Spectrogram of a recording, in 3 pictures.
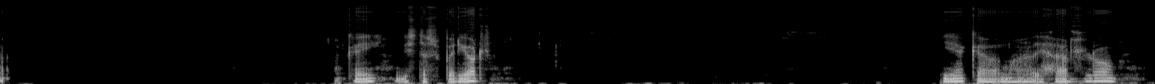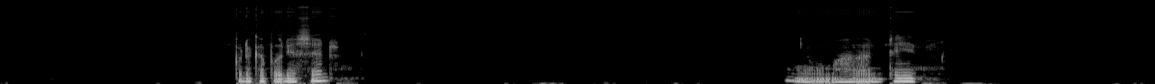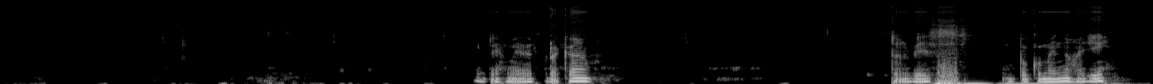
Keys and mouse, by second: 2.3 click, 5.5 F2, 8.8 click, 24.7 F1, 25.7 alt+click, 27.5 alt+click, 32.4 click, 33.7 alt+click.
